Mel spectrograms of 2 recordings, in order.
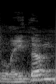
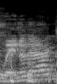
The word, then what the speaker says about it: Lanham Act: I think I said Latham, like the law firm, for the act. If you're listening to this and you're an IP attorney, I am sorry. I did not. That is not the correct pronunciation of that act. It's Lanham Act or whatever.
